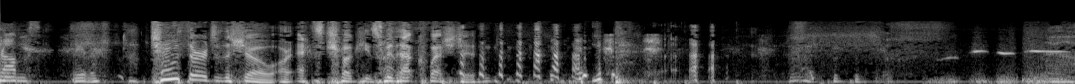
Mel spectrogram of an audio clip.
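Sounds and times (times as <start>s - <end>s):
speech: 0.1s - 7.2s, 7.9s - 9.0s
people chuckling: 3.8s - 9.0s
person whistling short clear notes: 9.3s - 10.7s.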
